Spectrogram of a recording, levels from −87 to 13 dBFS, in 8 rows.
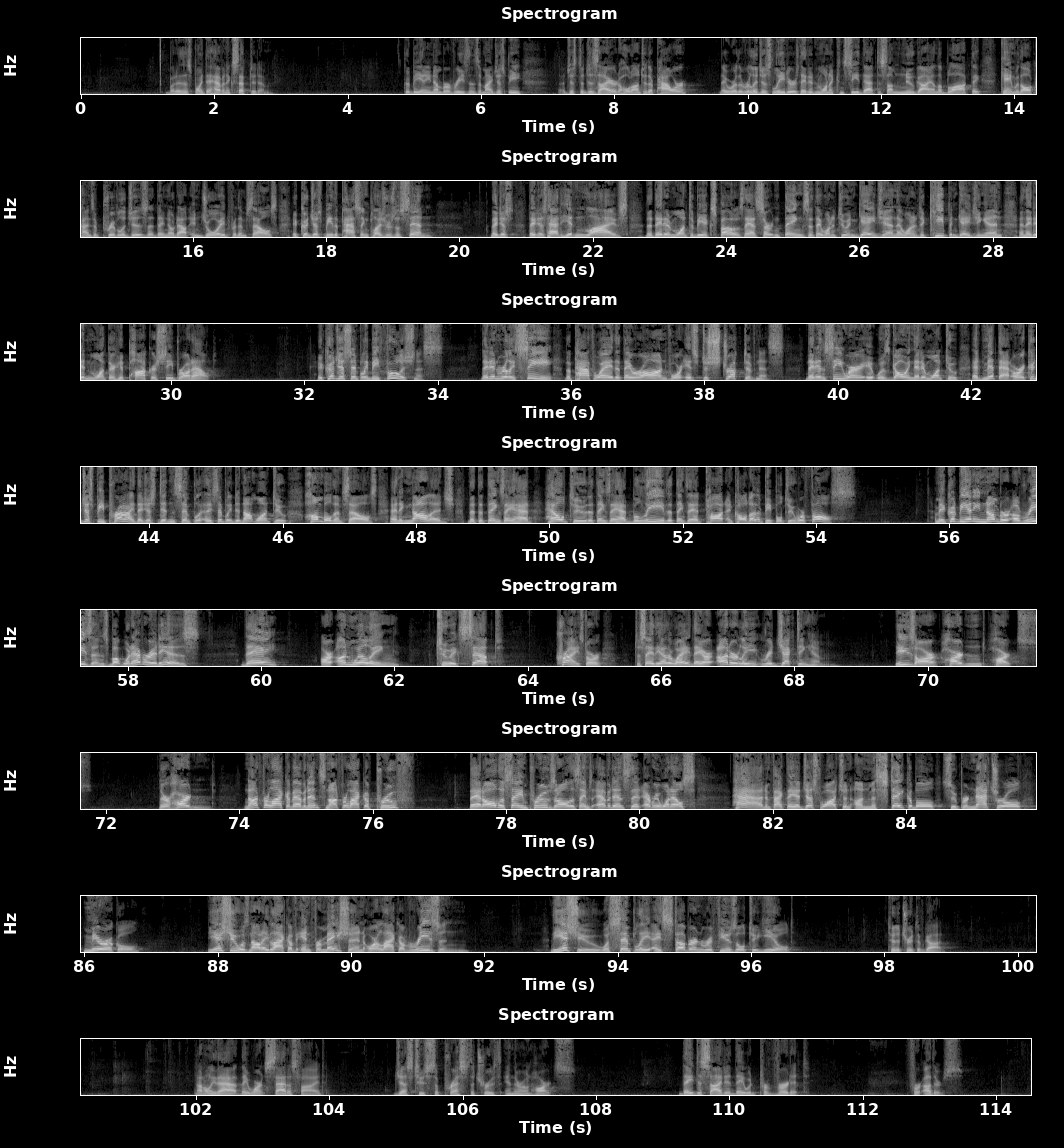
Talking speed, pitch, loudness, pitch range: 160 wpm, 195 Hz, -17 LUFS, 150-230 Hz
